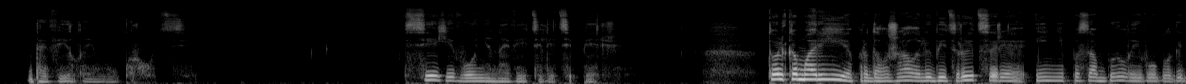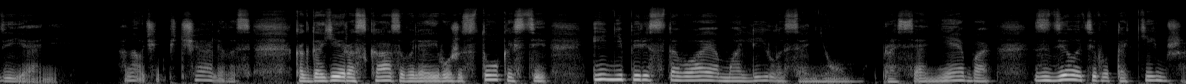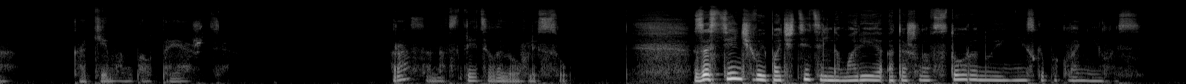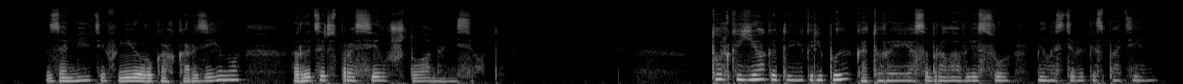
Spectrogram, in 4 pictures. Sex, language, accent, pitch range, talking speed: female, Russian, native, 145-195 Hz, 100 wpm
